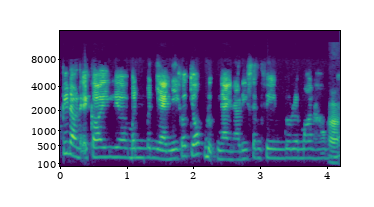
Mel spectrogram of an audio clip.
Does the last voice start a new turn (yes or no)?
yes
